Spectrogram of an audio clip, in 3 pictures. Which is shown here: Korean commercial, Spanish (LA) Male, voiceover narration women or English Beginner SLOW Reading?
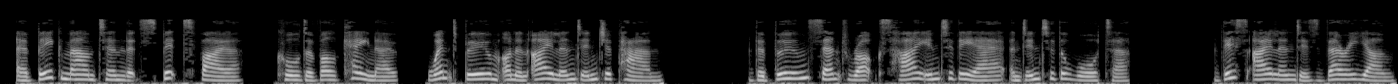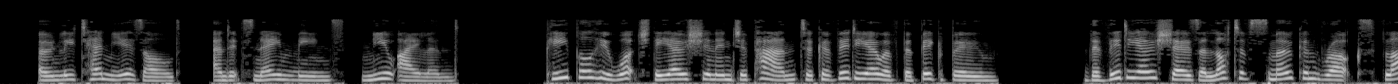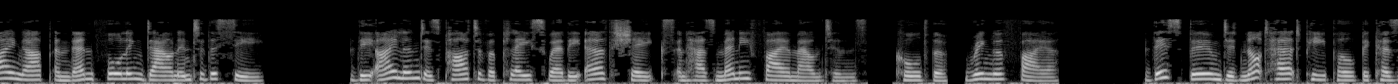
English Beginner SLOW Reading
